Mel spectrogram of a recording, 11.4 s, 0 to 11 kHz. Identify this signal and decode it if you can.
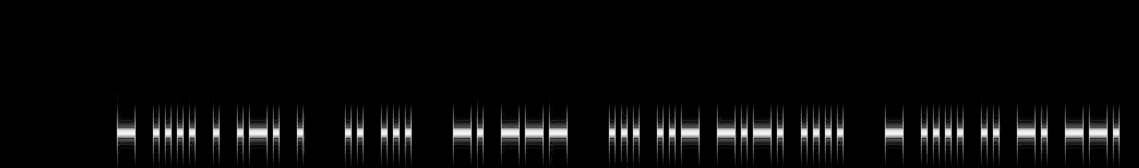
Morse code, heard as a keyed tone, about 20 wpm, 700 Hz. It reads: THERE IS NO SUCH THING
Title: Sentences with 9-Word Phrases - Spoken Beginning - 20wpm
